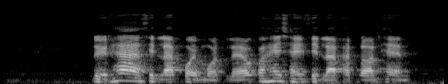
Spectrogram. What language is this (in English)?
Thai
